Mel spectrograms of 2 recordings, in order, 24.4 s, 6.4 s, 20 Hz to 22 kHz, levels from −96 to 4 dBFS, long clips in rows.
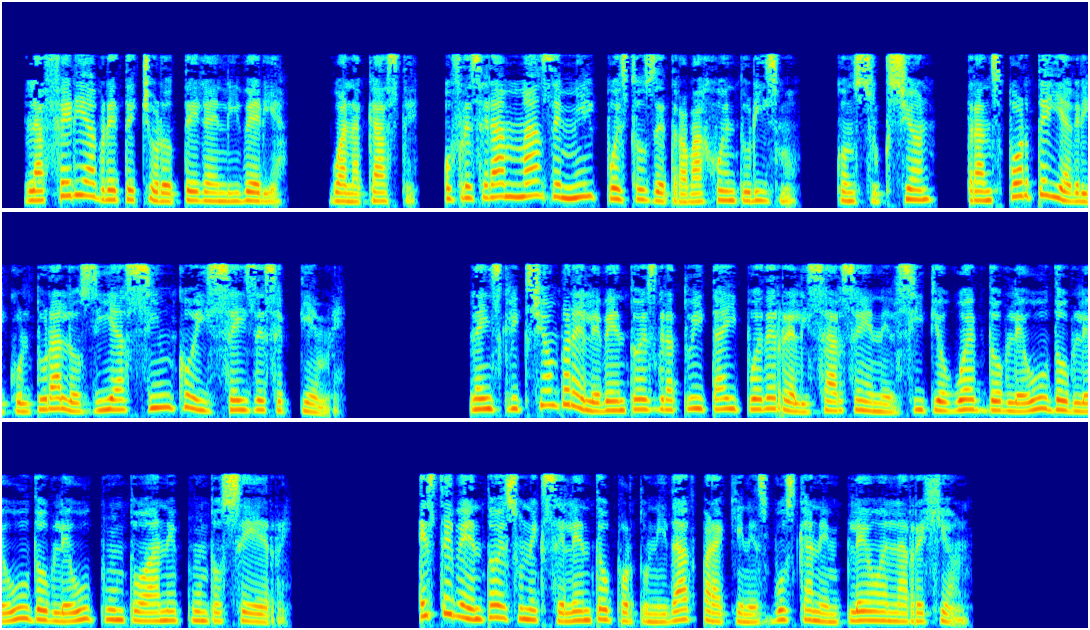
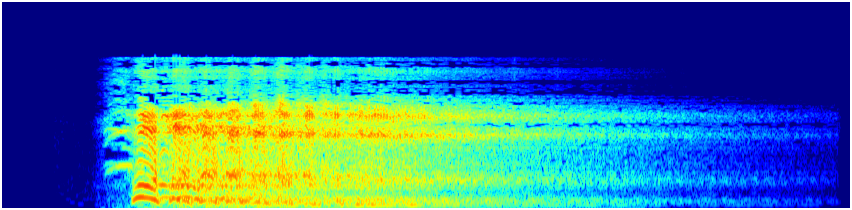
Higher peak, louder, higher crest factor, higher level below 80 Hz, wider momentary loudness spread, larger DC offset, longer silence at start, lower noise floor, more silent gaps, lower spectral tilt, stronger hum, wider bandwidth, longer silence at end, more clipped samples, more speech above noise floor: second, -8 dBFS vs 0 dBFS; second, -23 LUFS vs -13 LUFS; about the same, 16 dB vs 18 dB; second, -64 dBFS vs -46 dBFS; second, 6 LU vs 22 LU; neither; second, 0.2 s vs 0.85 s; first, under -90 dBFS vs -68 dBFS; first, 10.83-11.58 s, 18.60-19.35 s vs none; about the same, -5 dB/octave vs -5 dB/octave; neither; about the same, 8.2 kHz vs 8 kHz; second, 0.9 s vs 2 s; neither; first, over 67 dB vs 55 dB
